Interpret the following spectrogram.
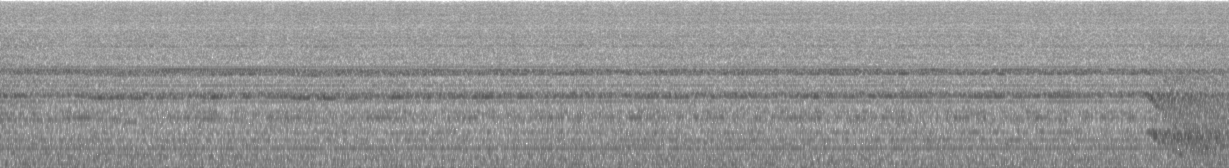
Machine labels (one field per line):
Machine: pump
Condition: normal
